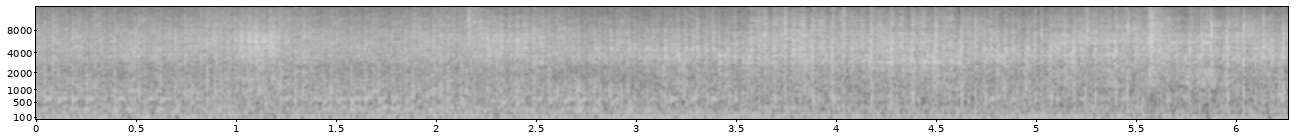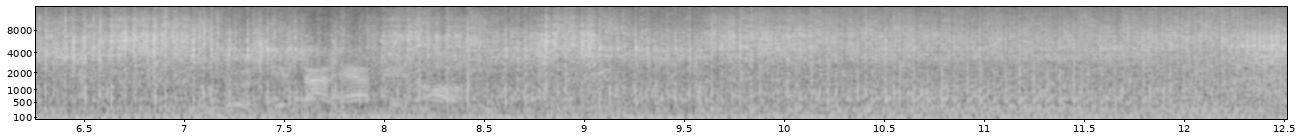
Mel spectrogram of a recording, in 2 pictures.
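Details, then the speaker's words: Harley-Davidson Ironhead Sportster chopper, Mikuni VM38 carb, choke off after brief warm-up, idle bumped; V-twin blubbers and stumbles, boggy, owner unsure it's just carb; plugs still dark, running too rich. "She's not happy at all. That almost didn't sound just carb to me."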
